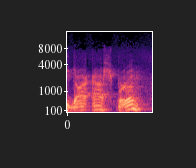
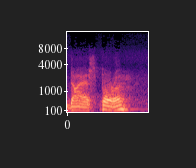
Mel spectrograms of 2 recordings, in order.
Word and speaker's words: diaspora: And the 5.5 million, we can call them the exiles, but Scripture would call them the diaspora, and that is spelled D-I-A-S-P-O-R-A. And when it's carried over into English, it is commonly pronounced diaspora, but I believe that the pronunciation of the Greek word would put the accent on the second syllable, and we would say diaspora if it's the Greek word, diaspora if we're trying to make it more of an English word.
